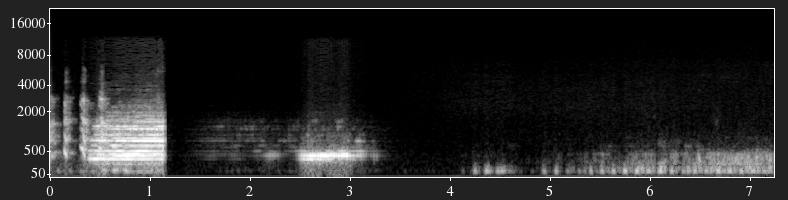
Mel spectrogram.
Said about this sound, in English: Is that a train? Yes, there's a train coming by. So I'm gonna use this as a marking point. I'm gonna have to edit out the train, obviously.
